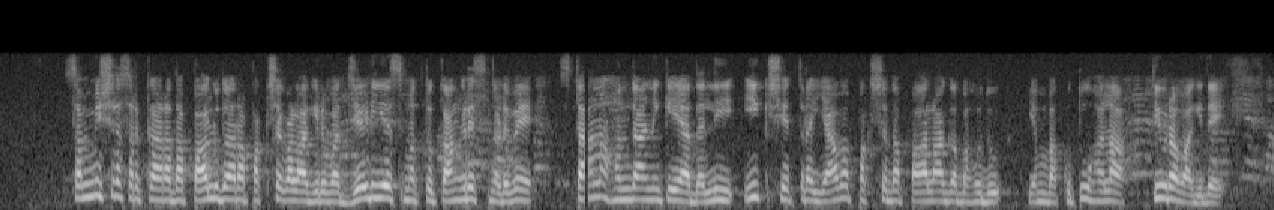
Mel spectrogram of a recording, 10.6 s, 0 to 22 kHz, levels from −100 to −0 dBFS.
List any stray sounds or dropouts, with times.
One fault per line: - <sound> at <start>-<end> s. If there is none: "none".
- dropout at 4.9-4.9 s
